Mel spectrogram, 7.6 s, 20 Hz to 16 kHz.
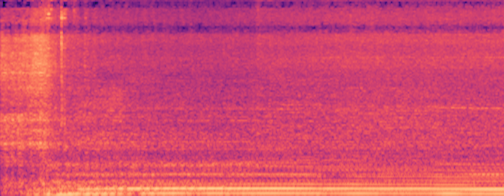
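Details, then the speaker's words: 1979 RS Turbo Fox body with 1986 SVO powertrain, cam swap and owner's own startup tune: engine catches, flares briefly, then settles into a smooth, even low rumble idling steadily on its own; healthy start and idle. "There it goes. And it'll just sit there and idle on its own. We even got the own. See, now it sounds like a V8."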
